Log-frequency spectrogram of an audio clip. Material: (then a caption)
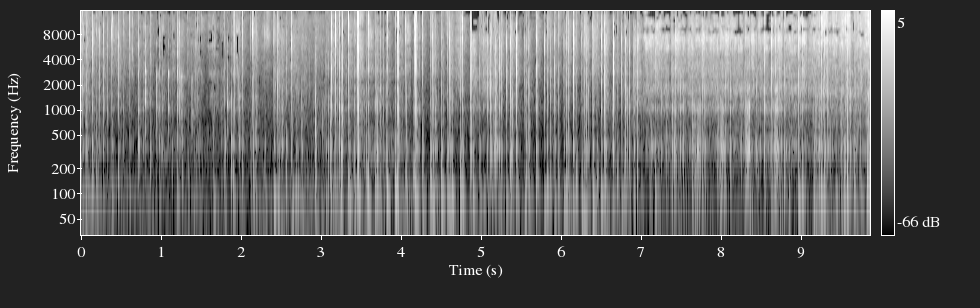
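Paper, card. Fingernails rapidly tap and scratch the page edges and spine of a paperback book with a glossy card cover. The result is a dense, continuous stream of quick, dry clicks and scratchy rustles with a dull, low body and bright crackly edges.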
